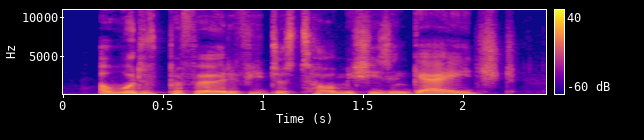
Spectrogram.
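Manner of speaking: ordinary talk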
